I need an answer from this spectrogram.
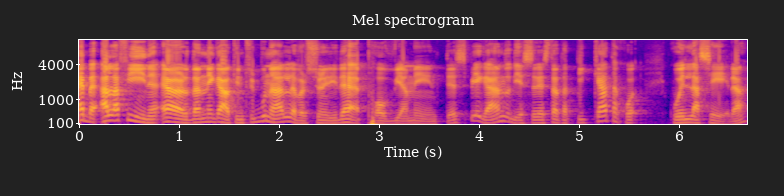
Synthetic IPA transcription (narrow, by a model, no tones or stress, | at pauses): ɛbːɛʔalːafiːneʔɛɾd̪anːeɡaːt̪oint̪ɾibunaːlelaversjoːned̪id̪ɛpːovːja̰ment̪espjɛɡand̪od̪iɛsːeɾest̪aːt̪apikːaːt̪a | kwelːasɛːɾa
